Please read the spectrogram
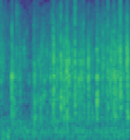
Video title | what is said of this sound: Detailing Product Bottle Hack? Easier To SHAKE! | you hear it? There's a ball.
